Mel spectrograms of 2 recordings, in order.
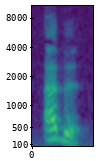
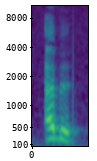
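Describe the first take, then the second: First: The b ends with a brief light bounce. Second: The b ends with a brief light bounce.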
